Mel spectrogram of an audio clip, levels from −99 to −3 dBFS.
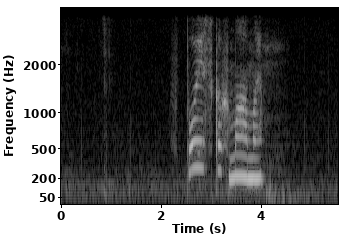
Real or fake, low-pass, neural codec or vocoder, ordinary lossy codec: real; 3.6 kHz; none; none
